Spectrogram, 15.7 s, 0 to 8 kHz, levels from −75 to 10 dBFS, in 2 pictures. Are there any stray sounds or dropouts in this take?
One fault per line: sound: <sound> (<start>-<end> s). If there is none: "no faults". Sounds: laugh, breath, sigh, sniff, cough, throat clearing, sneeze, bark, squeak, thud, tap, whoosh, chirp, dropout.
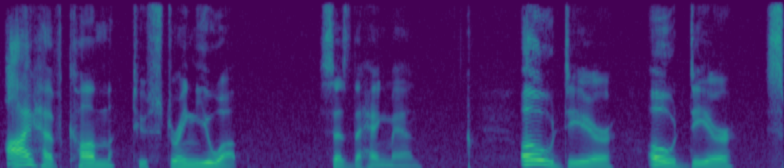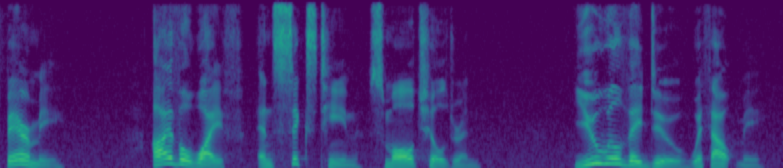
sound: whoosh (4.7-4.8 s)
